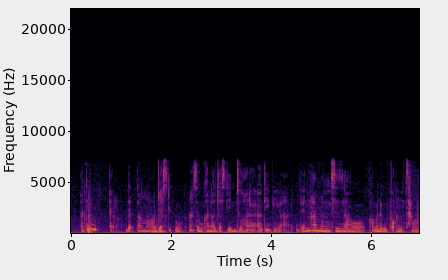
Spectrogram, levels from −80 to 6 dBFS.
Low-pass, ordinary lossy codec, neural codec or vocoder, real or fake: 7.2 kHz; none; none; real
